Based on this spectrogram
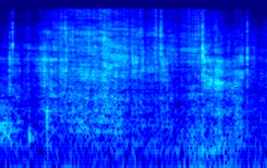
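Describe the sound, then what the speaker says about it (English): Masking tape being peeled off an acrylic knife painting, a continuous crinkling and tearing rasp lasting a few seconds, close and fairly quiet, with no voices. "we'll just peel this tape off with how it goes"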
